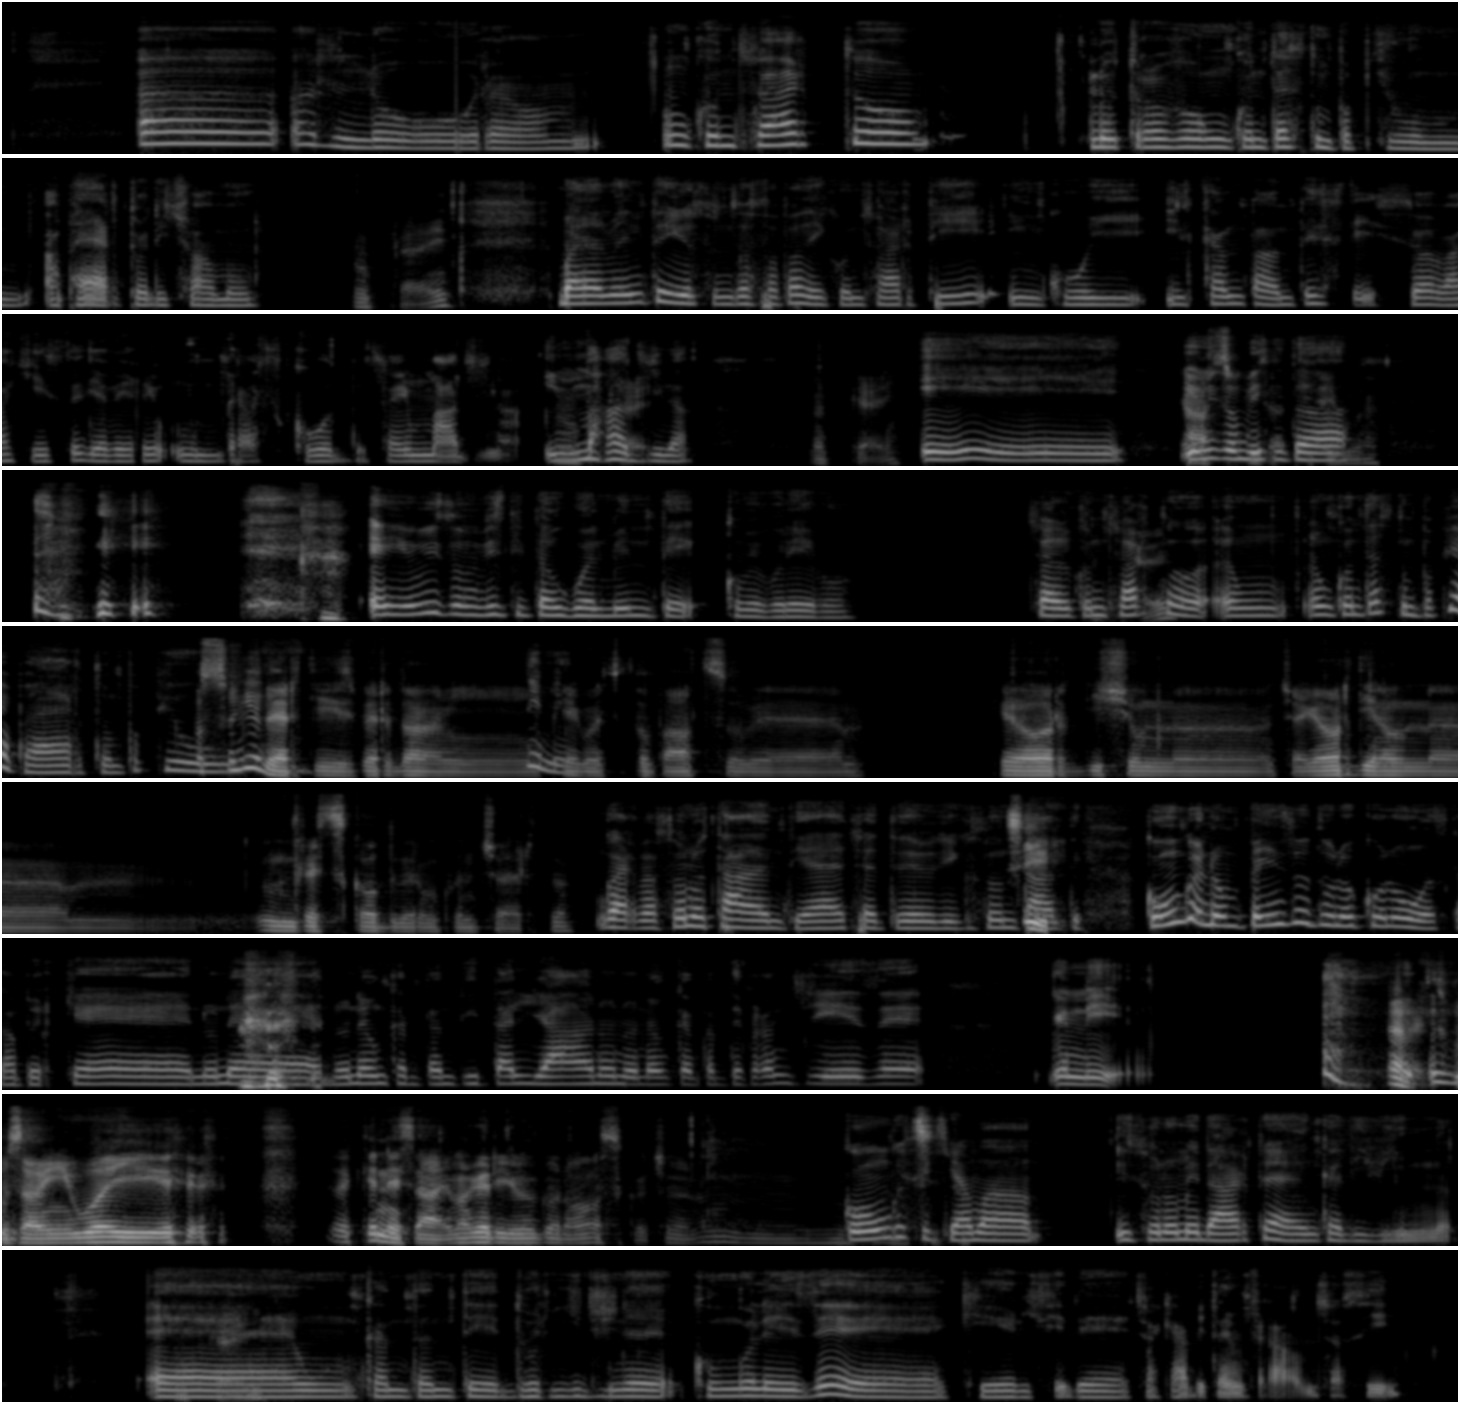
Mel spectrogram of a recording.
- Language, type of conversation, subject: Italian, podcast, Che cosa ti fa sentire più sicuro/a quando ti vesti?
- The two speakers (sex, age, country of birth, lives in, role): female, 20-24, Italy, Italy, guest; male, 30-34, Italy, Italy, host
- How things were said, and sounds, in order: drawn out: "Ehm"; tongue click; tapping; "cioè" said as "ceh"; laughing while speaking: "immagina"; drawn out: "E"; chuckle; "Cioè" said as "ceh"; other background noise; "cioè" said as "ceh"; "cioè" said as "ceh"; background speech; chuckle; chuckle; "cioè" said as "ceh"; "cioè" said as "ceh"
